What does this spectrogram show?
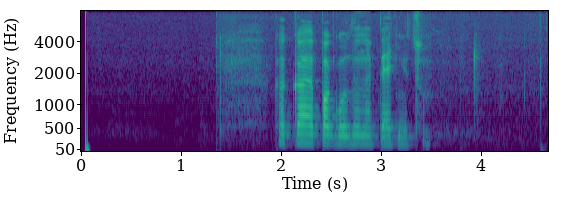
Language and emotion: Russian, neutral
